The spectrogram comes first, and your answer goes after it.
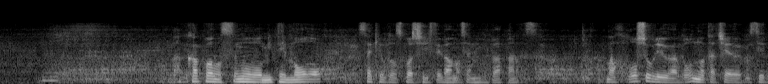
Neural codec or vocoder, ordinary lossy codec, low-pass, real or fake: codec, 16 kHz in and 24 kHz out, 0.8 kbps, FocalCodec, streaming, 65536 codes; none; 7.2 kHz; fake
